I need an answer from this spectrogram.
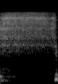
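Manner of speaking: soft voiceless hiss; quiet mimicked jet of water; imitated water spray.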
